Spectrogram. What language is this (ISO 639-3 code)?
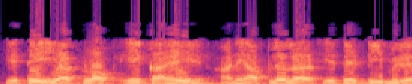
mar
